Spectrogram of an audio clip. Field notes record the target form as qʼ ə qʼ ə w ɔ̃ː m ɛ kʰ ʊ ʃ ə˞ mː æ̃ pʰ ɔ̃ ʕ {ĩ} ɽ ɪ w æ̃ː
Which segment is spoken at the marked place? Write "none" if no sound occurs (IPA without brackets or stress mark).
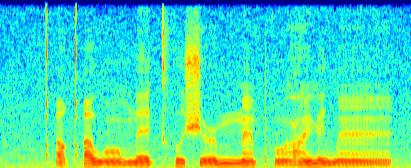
ĩ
